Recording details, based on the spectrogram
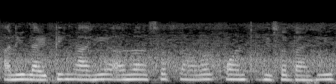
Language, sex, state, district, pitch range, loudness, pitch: Marathi, female, Maharashtra, Gondia, 220-235 Hz, -14 LUFS, 225 Hz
